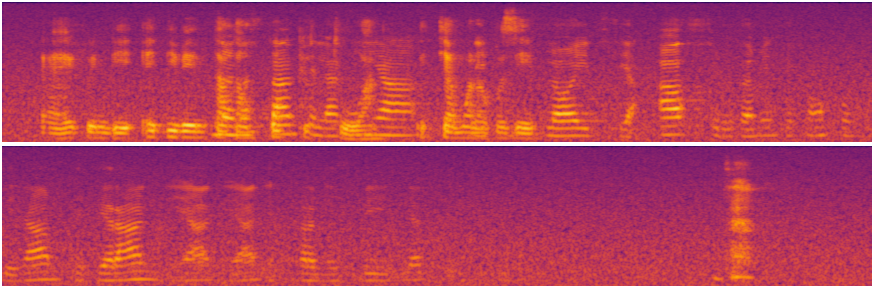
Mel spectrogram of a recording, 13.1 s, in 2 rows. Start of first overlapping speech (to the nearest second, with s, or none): 2 s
